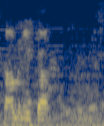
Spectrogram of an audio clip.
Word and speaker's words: Dominica: as well so everybody was Dominica so it's Dominica we stand I stand corrected I don't know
